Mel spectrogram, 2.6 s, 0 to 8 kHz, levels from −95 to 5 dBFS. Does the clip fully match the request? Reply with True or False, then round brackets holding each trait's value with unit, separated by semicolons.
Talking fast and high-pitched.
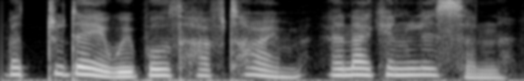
True (250 wpm; 210 Hz)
